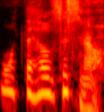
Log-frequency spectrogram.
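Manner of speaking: very high, pitched-way-up character voice. Voicing Gary, who turns and sees the two intruders: Gary character voice. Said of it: "he turns around and sees the two of you and goes".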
